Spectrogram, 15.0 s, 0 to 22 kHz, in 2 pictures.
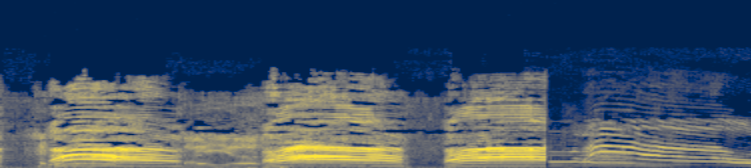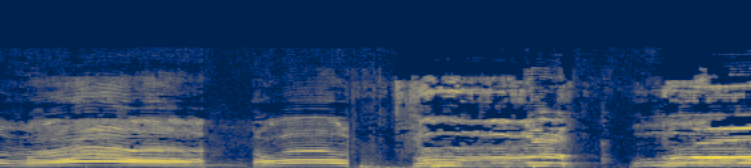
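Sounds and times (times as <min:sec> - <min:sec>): cats yowling: 0:00.0 - 0:01.8, 0:02.7 - 0:11.0, 0:11.8 - 0:15.0.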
